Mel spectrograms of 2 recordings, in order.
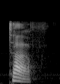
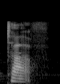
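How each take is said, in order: No difference in how they are said.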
